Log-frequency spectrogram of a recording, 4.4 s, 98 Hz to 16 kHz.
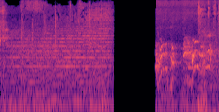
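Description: A tiny 5-pound Yorkie barks at a bear in a Fraser Valley backyard, a loud, busy burst of sound that drops out briefly before returning with sharp, close yaps.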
